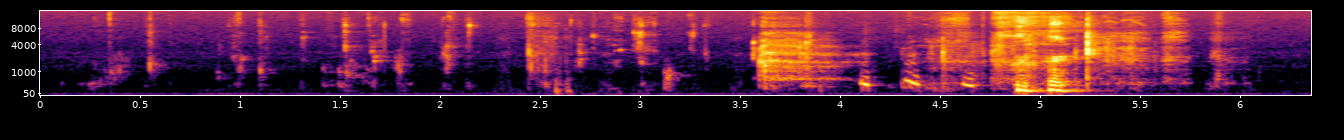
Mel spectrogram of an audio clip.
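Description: Someone drinks water noisily: a run of soft wet mouth clicks and sips, then louder gulping swallows with breathy bursts toward the end.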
